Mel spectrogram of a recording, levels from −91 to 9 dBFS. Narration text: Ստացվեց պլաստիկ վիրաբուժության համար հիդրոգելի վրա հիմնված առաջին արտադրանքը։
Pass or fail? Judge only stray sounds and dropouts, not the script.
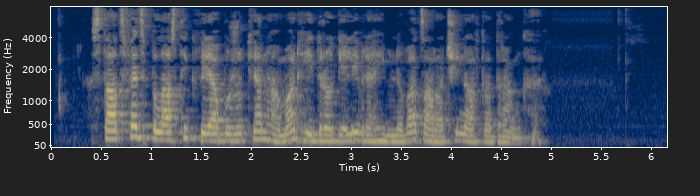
pass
